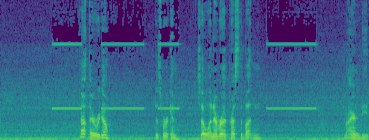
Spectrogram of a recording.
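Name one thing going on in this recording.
A multimeter beeps with a steady high tone.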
